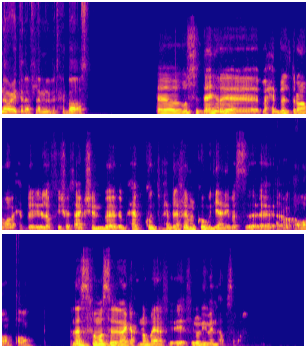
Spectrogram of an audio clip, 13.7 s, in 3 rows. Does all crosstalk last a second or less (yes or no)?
yes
